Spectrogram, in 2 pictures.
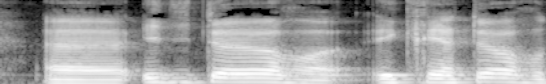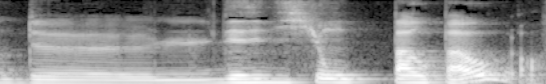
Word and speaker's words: Pow Pow: On est aujourd'hui avec Luc Bossé, éditeur et créateur des éditions Pao Pao. Alors, il faut bien prononcer Pao Pao, et non pas Popo à la française.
